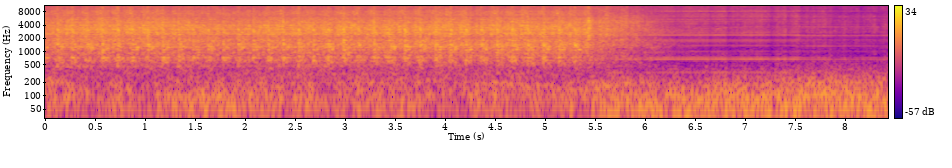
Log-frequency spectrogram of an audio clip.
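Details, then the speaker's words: UL Power 350iS engine in a Zenith Cruzer, second-ever start: about six seconds of steady prop cranking that never fires, then a faint fuel-pump hum; it won't start because the ECU-run pump hadn't run long enough to push fuel through the blue tube. "So the first time I turn over the prop, it doesn't start because there's no fuel."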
